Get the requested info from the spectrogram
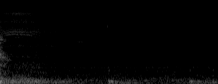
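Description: A couple of faint clicks of computer keyboard keys being typed, over quiet room tone.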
